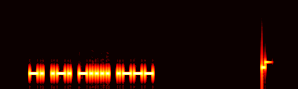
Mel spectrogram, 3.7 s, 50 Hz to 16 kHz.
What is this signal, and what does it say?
Morse code, heard as a keyed tone, about 34 wpm, 700 Hz. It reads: NR6J
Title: USA Call Signs - 4 Characters - 4x Character Spacing - 35wpm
